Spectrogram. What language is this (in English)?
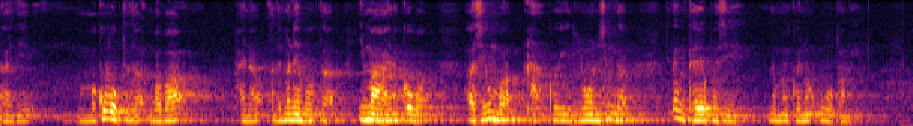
Manipuri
